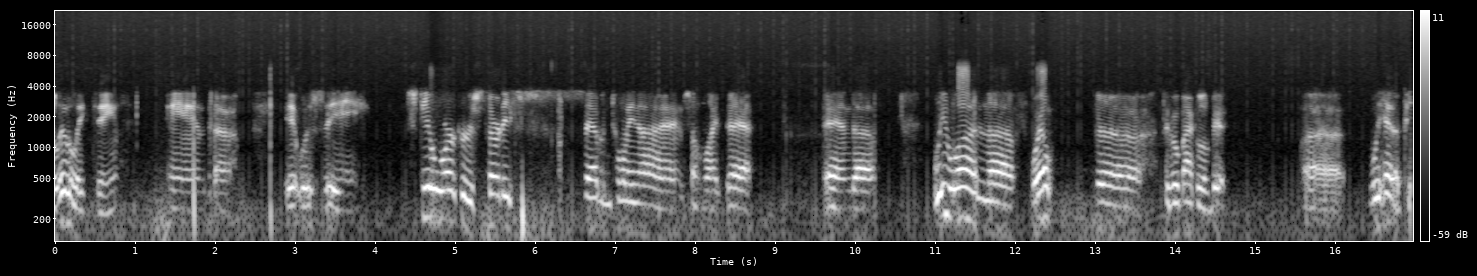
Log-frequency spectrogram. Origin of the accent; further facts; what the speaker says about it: Huntington, West Virginia, United States; also born or lived in Ashland, Kentucky; I grew up in Huntington, West Virginia. I was born in Ashland, Kentucky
